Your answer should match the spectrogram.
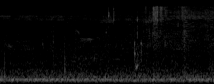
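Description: Faint wet clicks and squelches of muddy water and mud being worked by hand in a shallow hole, a few short sharp ones about three quarters of the way in, over a low steady hum.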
